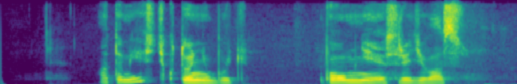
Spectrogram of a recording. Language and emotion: Russian, neutral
